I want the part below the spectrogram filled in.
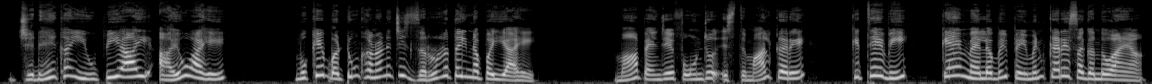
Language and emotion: Sindhi, happy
